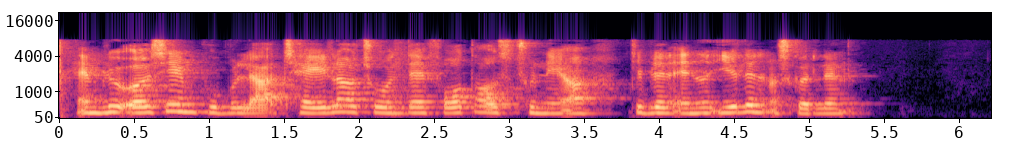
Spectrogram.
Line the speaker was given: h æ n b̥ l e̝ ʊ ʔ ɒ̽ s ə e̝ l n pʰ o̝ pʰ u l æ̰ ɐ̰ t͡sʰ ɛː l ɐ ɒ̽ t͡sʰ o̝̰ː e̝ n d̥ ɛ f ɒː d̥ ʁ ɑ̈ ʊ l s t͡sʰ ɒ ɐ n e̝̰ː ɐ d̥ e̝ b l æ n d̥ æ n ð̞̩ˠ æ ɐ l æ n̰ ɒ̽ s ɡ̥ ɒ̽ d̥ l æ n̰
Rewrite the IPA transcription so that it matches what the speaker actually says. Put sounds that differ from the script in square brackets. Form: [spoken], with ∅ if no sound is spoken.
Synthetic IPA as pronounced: h æ n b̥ l e̝ ʊ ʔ ɒ̽ s ə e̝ [∅] n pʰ o̝ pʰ u l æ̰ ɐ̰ t͡sʰ ɛː l ɐ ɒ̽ t͡sʰ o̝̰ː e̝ n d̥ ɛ f ɒː d̥ ʁ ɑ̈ ʊ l s t͡sʰ [u] ɐ n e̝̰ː ɐ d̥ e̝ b l æ n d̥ æ n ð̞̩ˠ [i] ɐ l æ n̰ ɒ̽ s ɡ̥ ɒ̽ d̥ l æ n̰

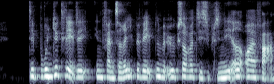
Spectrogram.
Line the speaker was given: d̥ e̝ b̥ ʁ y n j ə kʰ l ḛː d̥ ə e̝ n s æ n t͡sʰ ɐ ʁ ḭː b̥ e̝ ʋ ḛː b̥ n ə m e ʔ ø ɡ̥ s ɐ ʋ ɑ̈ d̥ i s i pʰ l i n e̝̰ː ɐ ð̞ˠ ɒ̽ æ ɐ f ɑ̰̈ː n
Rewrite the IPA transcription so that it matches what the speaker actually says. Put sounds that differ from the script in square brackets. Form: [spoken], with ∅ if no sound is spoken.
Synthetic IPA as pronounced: d̥ e̝ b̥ ʁ y n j ə kʰ l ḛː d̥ ə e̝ n [f] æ n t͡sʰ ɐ ʁ ḭː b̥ e̝ ʋ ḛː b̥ n ə m e ʔ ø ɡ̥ s ɐ ʋ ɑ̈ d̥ i s i pʰ l i n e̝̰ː ɐ ð̞ˠ ɒ̽ æ ɐ f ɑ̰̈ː n

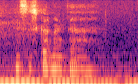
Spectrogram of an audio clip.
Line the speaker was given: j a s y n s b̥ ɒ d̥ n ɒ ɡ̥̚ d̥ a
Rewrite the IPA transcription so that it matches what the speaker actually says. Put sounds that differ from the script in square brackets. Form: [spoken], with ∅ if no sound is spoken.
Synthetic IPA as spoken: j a s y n s [ɡ̥] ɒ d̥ n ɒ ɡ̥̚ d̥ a

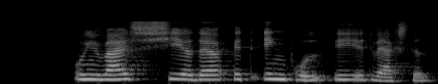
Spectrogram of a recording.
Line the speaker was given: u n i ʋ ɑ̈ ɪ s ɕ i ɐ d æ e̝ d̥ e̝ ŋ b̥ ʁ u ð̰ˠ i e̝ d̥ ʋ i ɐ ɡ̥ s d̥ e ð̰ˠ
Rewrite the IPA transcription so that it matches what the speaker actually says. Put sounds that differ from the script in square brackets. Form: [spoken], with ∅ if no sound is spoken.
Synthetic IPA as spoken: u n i ʋ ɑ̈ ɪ s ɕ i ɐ d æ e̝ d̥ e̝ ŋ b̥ ʁ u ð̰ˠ i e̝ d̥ ʋ [æ] ɐ ɡ̥ s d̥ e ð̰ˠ

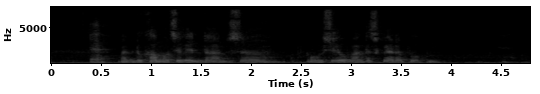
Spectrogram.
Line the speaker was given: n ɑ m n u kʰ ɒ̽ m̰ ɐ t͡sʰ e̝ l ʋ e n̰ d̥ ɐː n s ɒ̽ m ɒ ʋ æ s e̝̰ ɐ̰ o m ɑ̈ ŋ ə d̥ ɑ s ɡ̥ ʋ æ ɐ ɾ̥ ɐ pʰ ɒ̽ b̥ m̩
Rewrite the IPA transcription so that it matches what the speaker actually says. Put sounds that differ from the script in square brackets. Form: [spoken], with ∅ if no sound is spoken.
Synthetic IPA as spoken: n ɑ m n u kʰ ɒ̽ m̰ ɐ t͡sʰ e̝ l ʋ e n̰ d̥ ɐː n s ɒ̽ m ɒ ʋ [i] s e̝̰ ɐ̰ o m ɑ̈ ŋ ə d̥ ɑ s ɡ̥ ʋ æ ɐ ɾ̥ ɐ pʰ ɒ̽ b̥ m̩

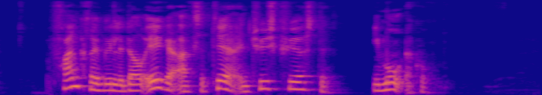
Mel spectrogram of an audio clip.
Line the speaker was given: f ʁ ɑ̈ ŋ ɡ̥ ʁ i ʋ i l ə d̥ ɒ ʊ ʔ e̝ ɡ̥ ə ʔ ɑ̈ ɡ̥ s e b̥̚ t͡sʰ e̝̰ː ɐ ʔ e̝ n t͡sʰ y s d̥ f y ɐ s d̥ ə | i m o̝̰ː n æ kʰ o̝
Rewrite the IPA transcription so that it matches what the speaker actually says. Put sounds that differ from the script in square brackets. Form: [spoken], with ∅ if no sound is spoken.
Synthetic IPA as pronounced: f ʁ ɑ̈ ŋ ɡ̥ ʁ i ʋ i l ə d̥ ɒ ʊ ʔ e̝ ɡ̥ ə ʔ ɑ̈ ɡ̥ s e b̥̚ t͡sʰ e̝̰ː ɐ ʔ e̝ n t͡sʰ y s [ɡ̥] f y ɐ s d̥ ə | i m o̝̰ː n æ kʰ o̝

